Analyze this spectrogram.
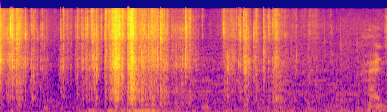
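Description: A foil wrapper crinkles and tears as hands rip it open.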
